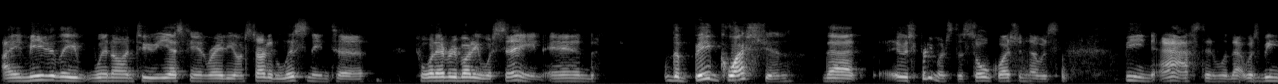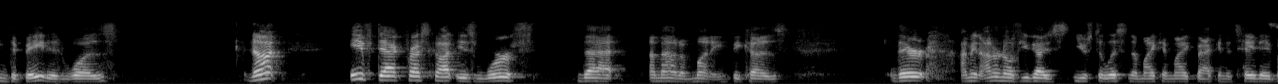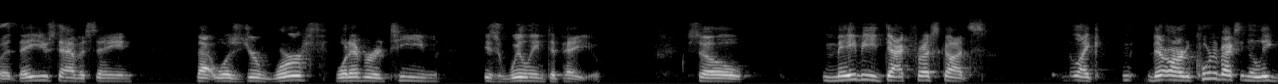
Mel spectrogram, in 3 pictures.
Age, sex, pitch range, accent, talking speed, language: 30-49, male, 145-240 Hz, American, 160 wpm, English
